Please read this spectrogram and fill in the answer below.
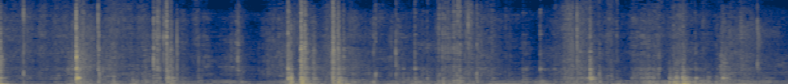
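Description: Handling noise: a few light, irregular taps and rustles as paper writing pads are touched and shifted in a display rack.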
